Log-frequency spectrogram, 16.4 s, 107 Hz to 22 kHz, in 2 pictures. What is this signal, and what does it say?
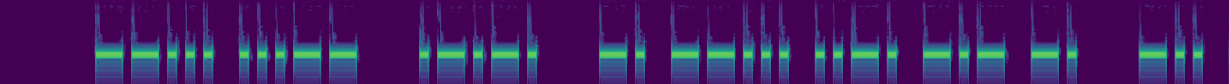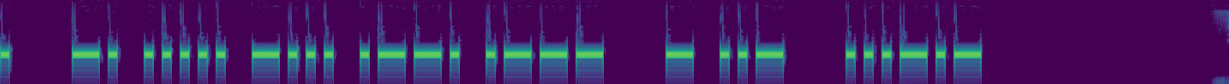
Morse code, heard as a keyed tone, about 20 wpm, 700 Hz. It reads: 73 <AR> N7FKN DE N5BPJ TU <SK>
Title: Practice QSO - Exchange 4 - Ending - 20wpm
